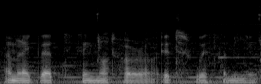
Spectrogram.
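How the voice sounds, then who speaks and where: A man's voice: deep voice, completely flat delivery, moderate pace. A man giving casual, rambling gameplay commentary with a sardonic manner. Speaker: let's player. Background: game music.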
